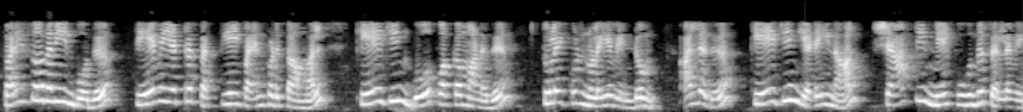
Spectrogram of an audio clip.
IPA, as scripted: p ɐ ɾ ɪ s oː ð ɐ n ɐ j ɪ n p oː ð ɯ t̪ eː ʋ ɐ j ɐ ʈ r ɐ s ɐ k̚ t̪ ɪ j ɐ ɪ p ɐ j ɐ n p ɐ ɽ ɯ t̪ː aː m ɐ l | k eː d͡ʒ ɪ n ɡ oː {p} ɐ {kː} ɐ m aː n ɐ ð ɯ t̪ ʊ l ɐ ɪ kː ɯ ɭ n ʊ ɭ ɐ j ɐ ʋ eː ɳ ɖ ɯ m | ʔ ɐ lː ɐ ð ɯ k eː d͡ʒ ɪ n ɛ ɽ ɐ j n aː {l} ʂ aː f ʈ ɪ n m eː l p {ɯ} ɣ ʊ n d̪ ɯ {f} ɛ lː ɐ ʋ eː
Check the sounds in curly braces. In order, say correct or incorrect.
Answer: correct, correct, correct, incorrect, incorrect

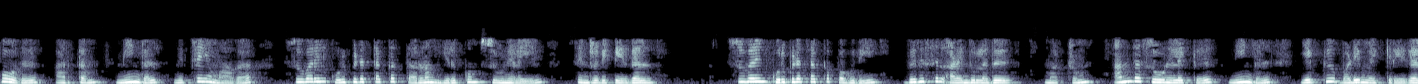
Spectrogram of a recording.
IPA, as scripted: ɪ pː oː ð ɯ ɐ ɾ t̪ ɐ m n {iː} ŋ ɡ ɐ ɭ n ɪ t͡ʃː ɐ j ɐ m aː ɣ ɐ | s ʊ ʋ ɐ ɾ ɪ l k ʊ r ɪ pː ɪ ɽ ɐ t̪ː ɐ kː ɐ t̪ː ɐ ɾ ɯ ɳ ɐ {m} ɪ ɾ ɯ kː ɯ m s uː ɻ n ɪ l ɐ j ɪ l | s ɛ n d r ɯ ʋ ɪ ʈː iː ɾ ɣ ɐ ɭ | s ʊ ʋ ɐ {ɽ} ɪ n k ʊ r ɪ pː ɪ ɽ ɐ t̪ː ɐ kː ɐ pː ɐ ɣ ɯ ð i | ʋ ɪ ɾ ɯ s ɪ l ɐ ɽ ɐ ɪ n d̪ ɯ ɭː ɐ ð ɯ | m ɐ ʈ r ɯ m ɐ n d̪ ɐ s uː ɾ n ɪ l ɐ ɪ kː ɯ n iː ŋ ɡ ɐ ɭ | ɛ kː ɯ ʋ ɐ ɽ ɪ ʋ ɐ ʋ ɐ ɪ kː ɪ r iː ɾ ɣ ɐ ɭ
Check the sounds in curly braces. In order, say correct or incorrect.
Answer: correct, correct, incorrect

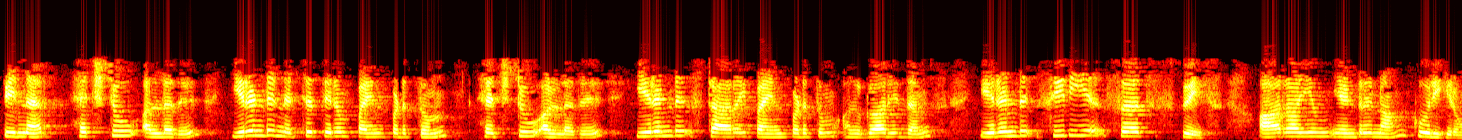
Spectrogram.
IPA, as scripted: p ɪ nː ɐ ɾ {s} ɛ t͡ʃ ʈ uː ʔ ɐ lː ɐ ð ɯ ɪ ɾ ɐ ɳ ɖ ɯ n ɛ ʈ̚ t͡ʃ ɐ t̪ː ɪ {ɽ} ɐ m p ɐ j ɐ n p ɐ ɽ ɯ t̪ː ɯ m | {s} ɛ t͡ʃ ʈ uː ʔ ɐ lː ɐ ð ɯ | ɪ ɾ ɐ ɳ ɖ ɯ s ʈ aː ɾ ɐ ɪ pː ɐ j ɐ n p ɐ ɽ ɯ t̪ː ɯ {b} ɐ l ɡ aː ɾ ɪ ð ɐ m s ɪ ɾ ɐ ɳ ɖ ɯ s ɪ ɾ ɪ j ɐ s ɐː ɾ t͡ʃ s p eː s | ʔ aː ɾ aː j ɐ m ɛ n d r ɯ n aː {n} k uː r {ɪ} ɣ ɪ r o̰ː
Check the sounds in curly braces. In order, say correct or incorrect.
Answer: incorrect, incorrect, incorrect, incorrect, incorrect, correct

